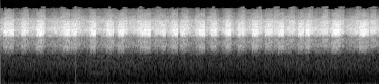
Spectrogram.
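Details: Midsummer cicada chorus from a Greek pine forest, a shrill unbroken buzz that throbs in quick regular pulses, nearly three each second, with nothing else audible.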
